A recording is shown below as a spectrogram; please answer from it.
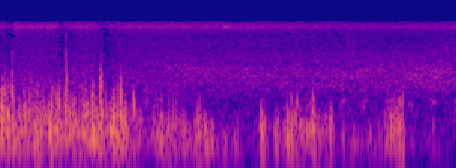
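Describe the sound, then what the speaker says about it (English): Gusty outdoor wind buffets the microphone in uneven low rumbling bursts while someone works on cleaning aluminum alloy wheels, loud at first and easing toward the end. "Wind is not my friend."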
